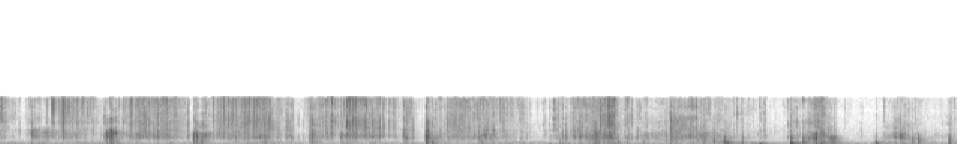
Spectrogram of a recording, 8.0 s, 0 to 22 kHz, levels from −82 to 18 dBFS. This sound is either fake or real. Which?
real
